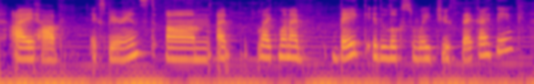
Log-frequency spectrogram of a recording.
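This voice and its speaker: Music plays in the background while the speaker goes at a fairly slow pace. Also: woman. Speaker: beauty vlogger. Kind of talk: makeup tutorial voiceover.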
